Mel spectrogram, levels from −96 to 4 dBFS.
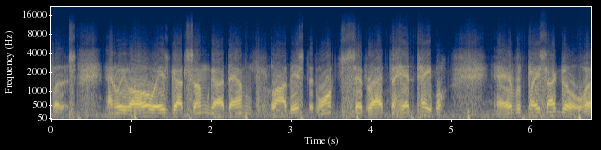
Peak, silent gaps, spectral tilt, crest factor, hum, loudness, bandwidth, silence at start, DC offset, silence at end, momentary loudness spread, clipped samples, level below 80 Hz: -2 dBFS; none; -7 dB/octave; 14 dB; none; -18 LUFS; 8.8 kHz; 0 s; under 0.1%; 0 s; 11 LU; under 0.1%; -40 dBFS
